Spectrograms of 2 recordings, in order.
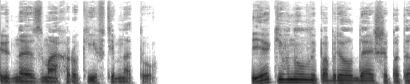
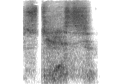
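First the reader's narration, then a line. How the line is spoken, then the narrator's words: Ghostly whisper. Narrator (Russian): прошептала призрак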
